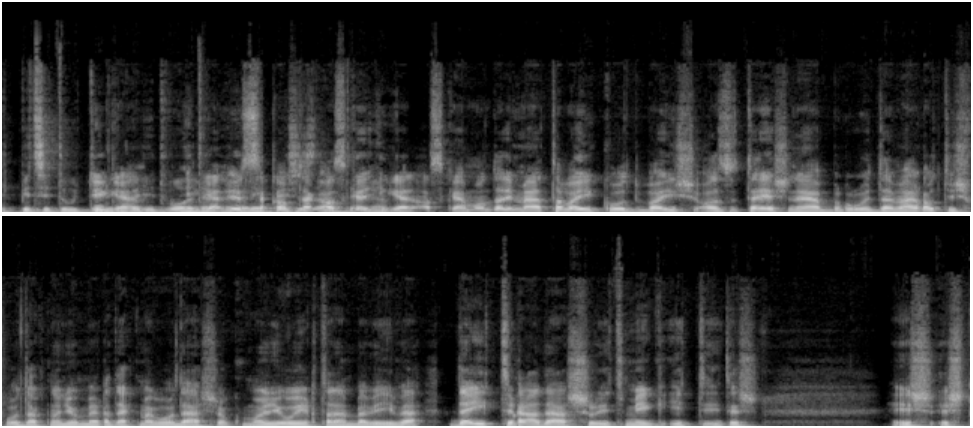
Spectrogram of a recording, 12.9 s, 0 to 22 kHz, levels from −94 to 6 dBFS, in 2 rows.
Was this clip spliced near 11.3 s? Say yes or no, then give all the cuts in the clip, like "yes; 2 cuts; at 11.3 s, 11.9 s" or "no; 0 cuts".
yes; 2 cuts; at 9.3 s, 11.3 s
